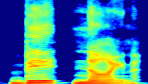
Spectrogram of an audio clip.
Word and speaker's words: benign: Benign, pronounced bi-nine.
